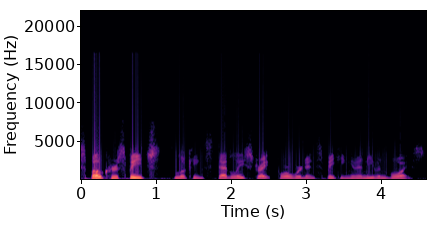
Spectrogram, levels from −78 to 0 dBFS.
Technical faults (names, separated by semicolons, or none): filter restarted on every block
